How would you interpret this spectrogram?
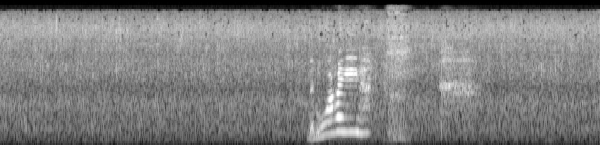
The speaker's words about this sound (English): I'm not even crying. It's just the rain.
